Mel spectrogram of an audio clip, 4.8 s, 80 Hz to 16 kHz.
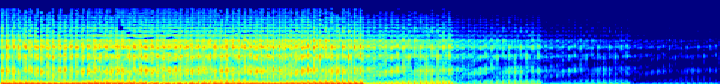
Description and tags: THE REAL VIRUS 03 - HYPER ANALOG SAW WITH CHORUS AND COMB FILTERING - G#0
Two hyper saw oscillators with some high pass & low pass filtering, heavy analog settings, some delay, chorus and comb filtering. The result is a very useful lead sound. All done on my Virus TI. Sequencing done within Cubase 5, audio editing within Wavelab 6.
lead, multisample, saw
